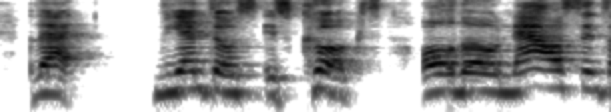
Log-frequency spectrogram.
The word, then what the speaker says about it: Vientos: I call him Vinitos 97% of the time because my brain will not allow me to say it the right way. I don't know if I'm just hanging out with Pop Pop too much so now I'm just like mispronouncing everyone's name. Yeah that's probably it. But That Vientos is pretty straightforward.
